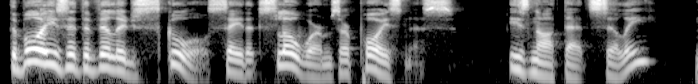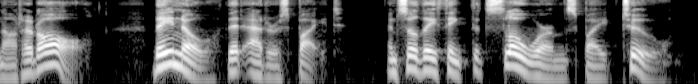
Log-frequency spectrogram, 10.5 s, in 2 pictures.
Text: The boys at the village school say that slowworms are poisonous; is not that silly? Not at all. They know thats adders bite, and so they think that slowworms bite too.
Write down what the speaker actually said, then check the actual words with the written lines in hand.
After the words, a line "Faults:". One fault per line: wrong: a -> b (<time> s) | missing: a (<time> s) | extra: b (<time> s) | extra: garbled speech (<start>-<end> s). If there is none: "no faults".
The boys at the village school say that slowworms are poisonous; is not that silly? Not at all. They know that adders bite, and so they think that slowworms bite too.
Faults:
wrong: thats -> that (6.9 s)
